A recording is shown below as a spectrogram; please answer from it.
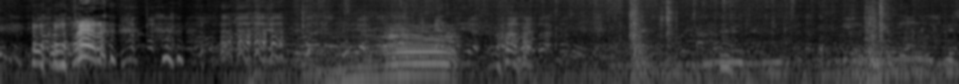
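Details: A cow rampaging while ploughing, hard enough to break its iron gear, lets out one long, low, droning moo with a rich harmonic stack in mid-clip, amid people talking and general background noise.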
